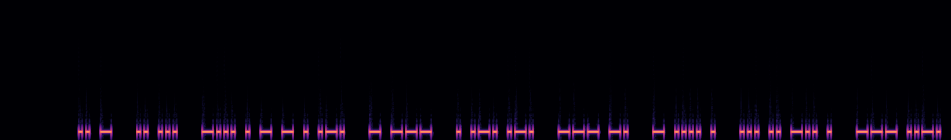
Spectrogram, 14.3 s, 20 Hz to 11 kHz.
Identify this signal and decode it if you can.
Morse code, heard as a keyed tone, about 22 wpm, 700 Hz. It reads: IT IS BETTER TO ERR ON THE SIDE OF
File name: Sentences with 7-Word Phrases - 22wpm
